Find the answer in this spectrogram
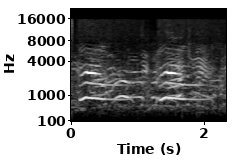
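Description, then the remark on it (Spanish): Two long, high-pitched kitten meows, one right after the other, each wavering up and down in pitch. They sound fairly loud, with nothing else in the background. “Y entonces miraron para atrás allí estaba la solitaria gatita en el mismo lugar.”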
